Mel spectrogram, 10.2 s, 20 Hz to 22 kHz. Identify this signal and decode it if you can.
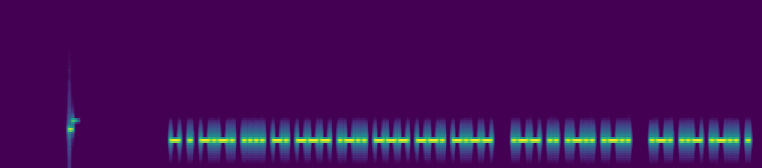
Morse code, heard as a keyed tone, about 32 wpm, 700 Hz. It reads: TECHNOLOGY WILL RULE
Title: Sentences from Top 1000 Words - Review Part 5 - 30wpm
